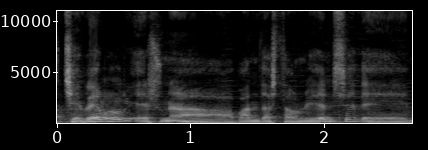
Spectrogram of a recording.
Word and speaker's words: Chevelle: Chevel se llama, Chevelle se escribe, ¿vale?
